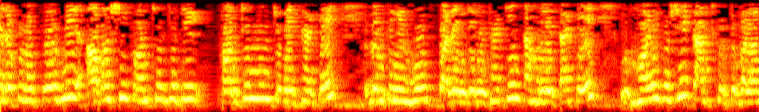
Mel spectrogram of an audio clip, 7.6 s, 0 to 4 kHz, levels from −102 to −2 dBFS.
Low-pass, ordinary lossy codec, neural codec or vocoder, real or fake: 3.6 kHz; none; vocoder, 24 kHz, 100 mel bands, Vocos; fake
